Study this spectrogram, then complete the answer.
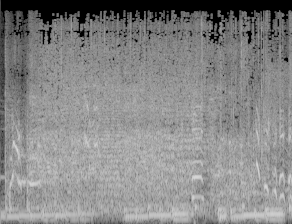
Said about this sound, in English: I don't know if that's a goat or a sheep, but I know it's ticked off at that dog.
